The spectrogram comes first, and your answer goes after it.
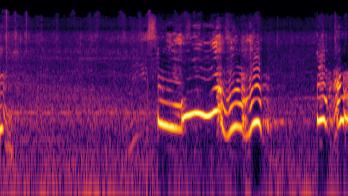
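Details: Alaskan Malamute and Golden Retriever vocalizing loudly at the end of a morning walk; the malamute, Liza, is in heat and angry at TJ. After a quiet start, wavering, rising-and-falling yowls and woo-woo howls fill the second half.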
